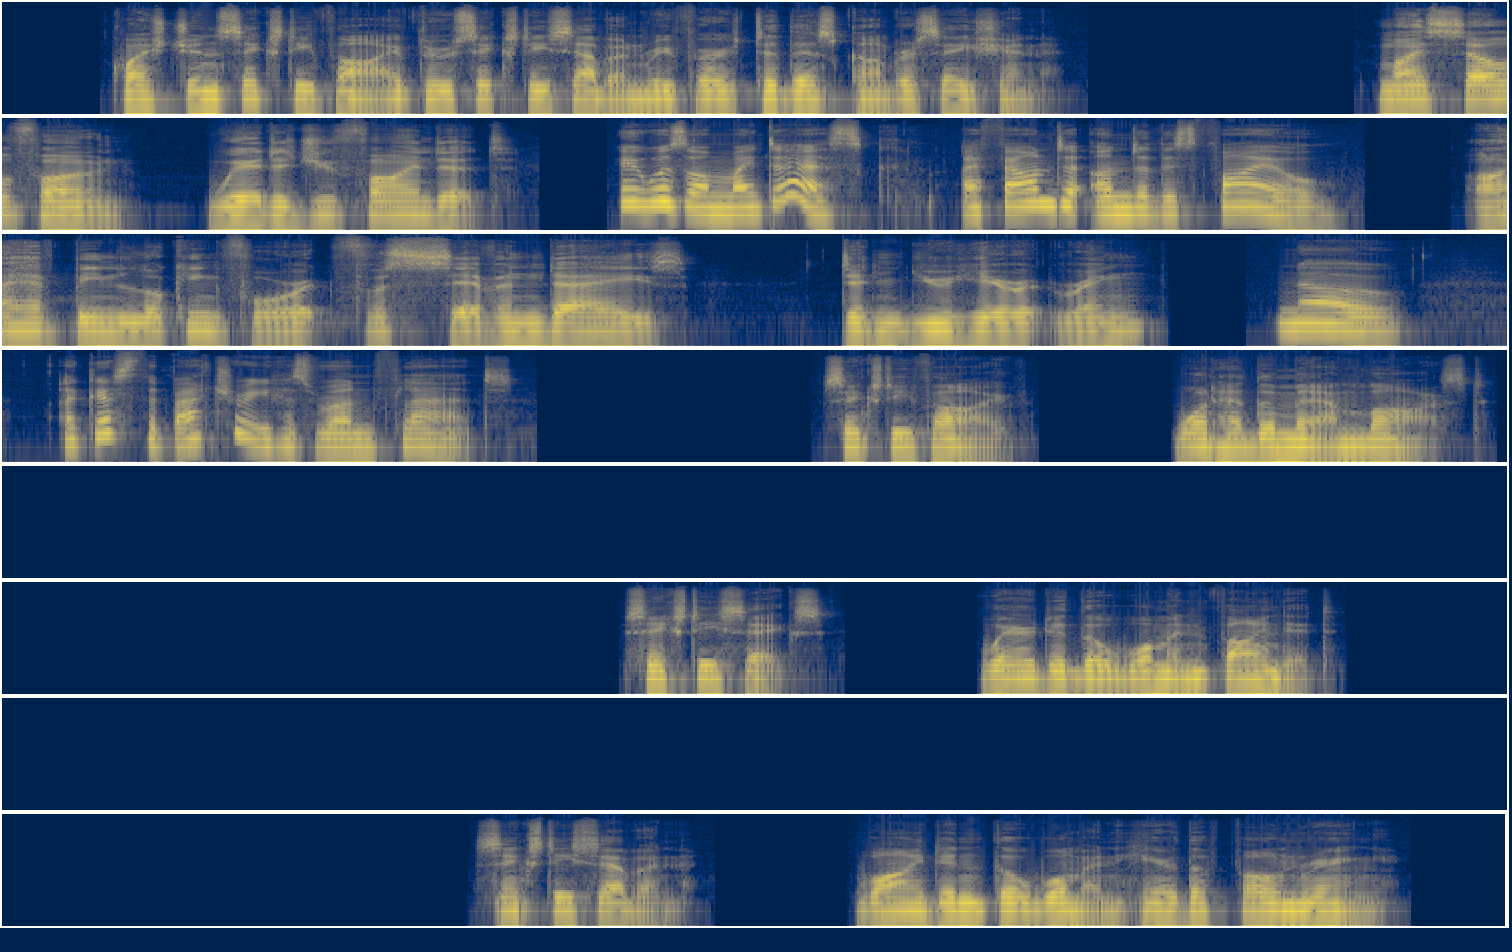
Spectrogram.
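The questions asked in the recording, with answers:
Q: What had the man lost?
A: His cell phone

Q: Where did the woman find it?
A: On her desk, under a file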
